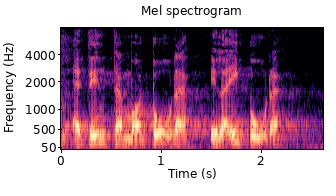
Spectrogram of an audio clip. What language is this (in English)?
Danish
